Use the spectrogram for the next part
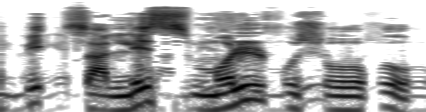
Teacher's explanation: لسم لام کے نیچے زیر پڑھیں گے اور سین سے ملا دیں گے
